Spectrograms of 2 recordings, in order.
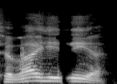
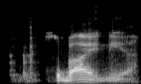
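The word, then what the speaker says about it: Savaiinaea: And that left side with Paul and then Sevi, however you pronounce his name, and then Brewer. Yeah. That side is dominant. They're physical. It's Savaihi Nia. Savaihi Nia.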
